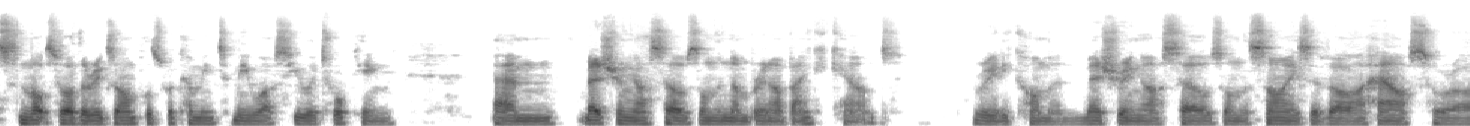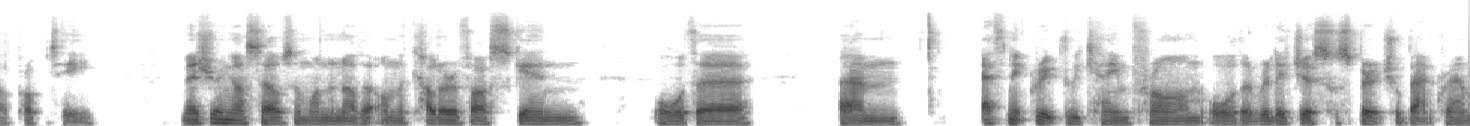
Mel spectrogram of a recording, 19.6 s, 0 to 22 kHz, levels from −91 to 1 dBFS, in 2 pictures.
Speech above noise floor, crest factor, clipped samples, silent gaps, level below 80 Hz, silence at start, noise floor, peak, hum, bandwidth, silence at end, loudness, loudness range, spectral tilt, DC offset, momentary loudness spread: 54 dB; 20 dB; under 0.1%; 15.24-15.35 s; -60 dBFS; 0 s; -84 dBFS; -10 dBFS; none; 13.5 kHz; 0 s; -30 LUFS; 4 LU; -5.5 dB/octave; under 0.1%; 10 LU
